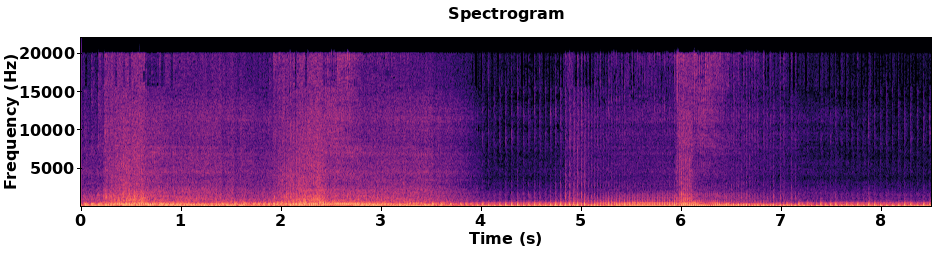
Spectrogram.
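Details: Kawasaki Lakota quad with new aftermarket exhaust, launch down the driveway, exhaust smoking as it burns something off: single-cylinder bark climbs cleanly through two hard revs and settles, no misses or knocks; loud but not too loud, pulls healthily.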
